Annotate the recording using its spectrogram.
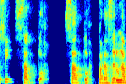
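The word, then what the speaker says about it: sattva: acá tenemos esto ejemplificado la va después de una consonante se pronuncia como u cuando inicia la la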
